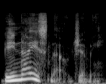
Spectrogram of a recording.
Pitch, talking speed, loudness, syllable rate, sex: 185 Hz, 225 wpm, -16 LUFS, 5.6 syllables/s, male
